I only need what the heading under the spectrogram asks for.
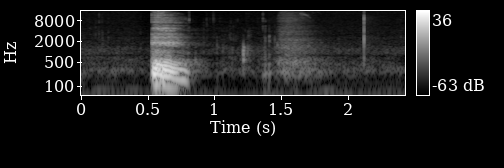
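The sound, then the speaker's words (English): A man clears his throat: one loud, rough rasp, then a few fainter, shorter throaty noises and small clicks. “He clears his throat a few times before he speaks.”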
